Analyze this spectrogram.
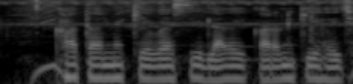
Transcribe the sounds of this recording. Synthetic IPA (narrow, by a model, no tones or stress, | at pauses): kʰat̪amẽkeʋɛsilaɡekaɾəɳkiɦojt͡ʃʰ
